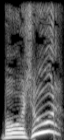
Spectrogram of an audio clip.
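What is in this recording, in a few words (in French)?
"bonjour", French, dwarf, female; PhoenixCraft-1.16.5; PhoenixNPCPack; minecraft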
